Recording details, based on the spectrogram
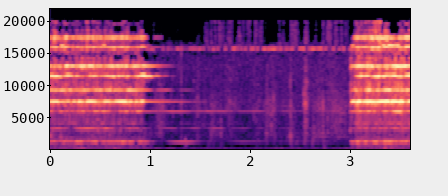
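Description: A telephone bell rings loudly in a bright burst at the start, stops for about two seconds, then rings again at the end, heard in a room at a 1973 memorial service.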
